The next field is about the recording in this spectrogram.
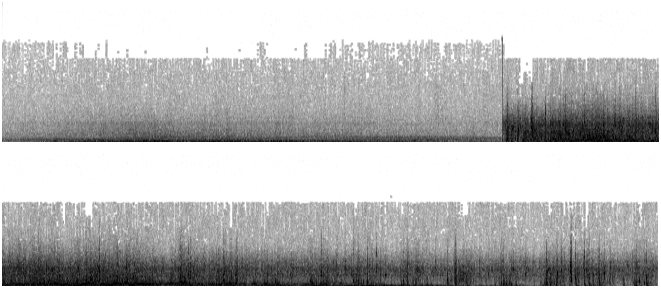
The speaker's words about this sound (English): Oh my god, yes, the thunder and the lightning and the rain.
